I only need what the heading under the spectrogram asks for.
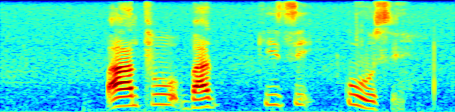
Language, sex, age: Swati, male, 22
